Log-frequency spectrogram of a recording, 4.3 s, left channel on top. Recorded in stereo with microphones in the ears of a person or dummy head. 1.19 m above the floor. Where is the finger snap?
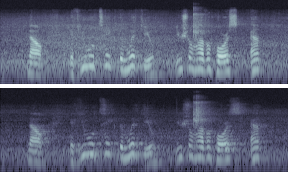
35° left (ahead or behind), 7 m.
